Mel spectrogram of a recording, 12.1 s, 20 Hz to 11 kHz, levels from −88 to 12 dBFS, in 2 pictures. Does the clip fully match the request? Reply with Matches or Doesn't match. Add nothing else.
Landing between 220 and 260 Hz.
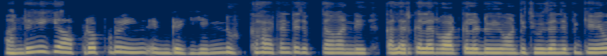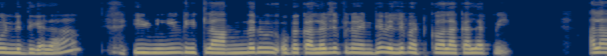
Matches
